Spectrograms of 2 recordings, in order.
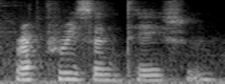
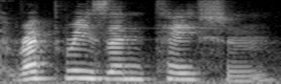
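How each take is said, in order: First: "Representation" softly, starting with a clear "re"; "re" pronunciation. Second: "representation" said slowly, starting "rep" like rep-ri; careful pronunciation. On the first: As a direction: lean on "re" in "Representation", not "rep". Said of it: "I'm focusing on the re instead of rep". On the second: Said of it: "representation is pronounced re". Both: Shown as a demonstration.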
